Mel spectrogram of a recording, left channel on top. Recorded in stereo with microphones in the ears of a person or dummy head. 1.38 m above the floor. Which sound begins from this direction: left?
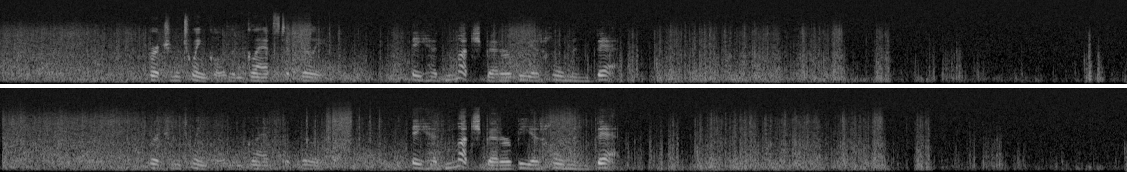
A woman speaking, at 1.5 s.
